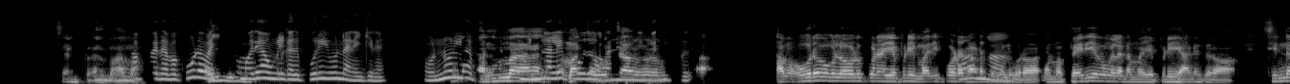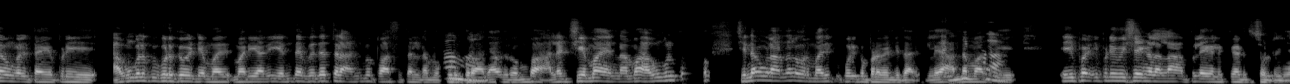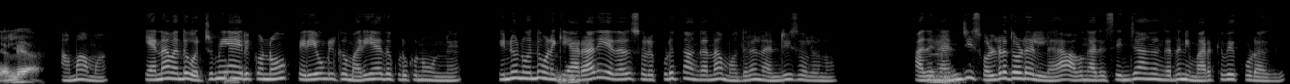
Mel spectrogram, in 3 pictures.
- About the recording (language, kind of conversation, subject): Tamil, podcast, அடுத்த தலைமுறைக்கு நீங்கள் ஒரே ஒரு மதிப்பை மட்டும் வழங்க வேண்டுமென்றால், அது எது?
- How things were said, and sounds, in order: background speech; unintelligible speech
